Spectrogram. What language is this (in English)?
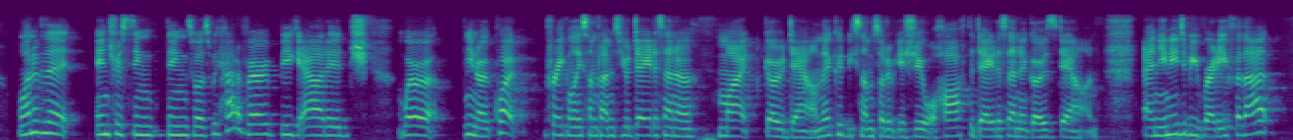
English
